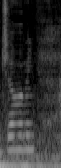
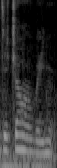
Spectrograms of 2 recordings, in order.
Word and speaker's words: Djarin: I remembered to spell his name by saying Din Djarin because it begins with a D, not a J, with Djarin. So when I say Din Djarin, I don't actually mean to say it.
